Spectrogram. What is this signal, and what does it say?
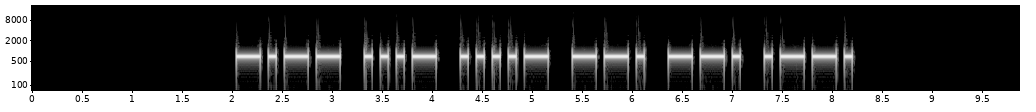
Morse code, heard as a keyed tone, about 15 wpm, 700 Hz. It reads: YV4GGP
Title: DXCC-100 Call Signs - 6 Characters - Repeated 2x - 15wpm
